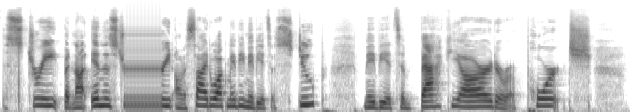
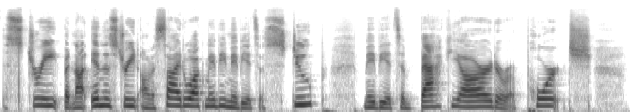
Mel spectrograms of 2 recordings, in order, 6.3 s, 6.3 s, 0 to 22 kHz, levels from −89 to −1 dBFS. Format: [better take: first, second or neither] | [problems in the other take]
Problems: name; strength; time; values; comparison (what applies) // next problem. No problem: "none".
second | audio freezing; at 1.5 s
